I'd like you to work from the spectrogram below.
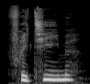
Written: fritime

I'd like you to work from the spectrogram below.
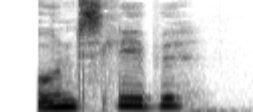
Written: undslippe

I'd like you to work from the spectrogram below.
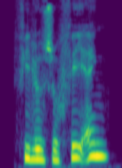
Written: filosofering

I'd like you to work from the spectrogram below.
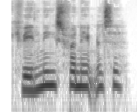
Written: kvælningsfornemmelse

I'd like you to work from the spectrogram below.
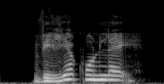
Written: vælgergrundlag

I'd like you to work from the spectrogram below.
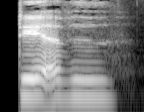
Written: derved

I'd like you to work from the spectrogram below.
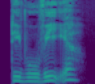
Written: devovere

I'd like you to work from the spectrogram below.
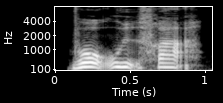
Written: hvorudfra

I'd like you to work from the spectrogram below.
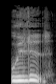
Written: udlyd

